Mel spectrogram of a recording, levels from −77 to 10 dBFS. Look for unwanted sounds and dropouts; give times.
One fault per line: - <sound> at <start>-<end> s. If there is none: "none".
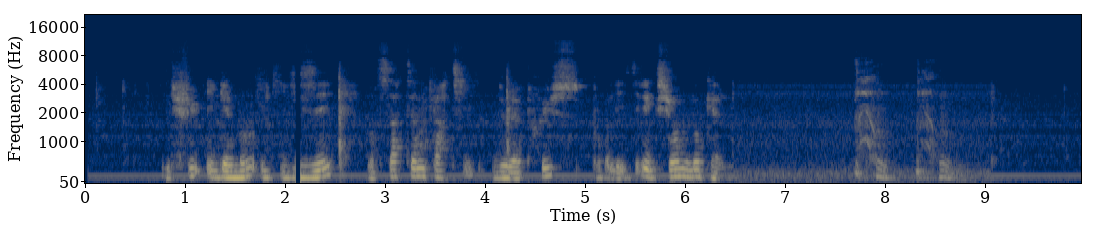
- dropout at 2.1-2.2 s
- cough at 7.7-8.9 s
